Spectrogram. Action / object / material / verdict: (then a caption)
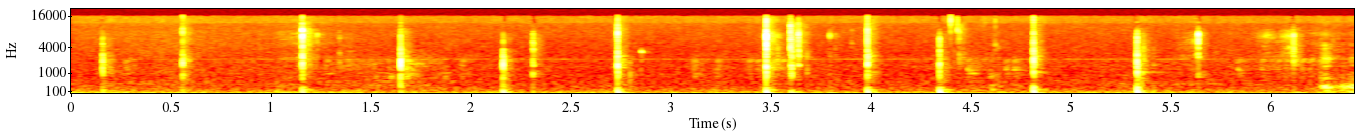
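tap / plastic game controller in a plastic grip / plastic / none. A fingertip clicks the buttons and taps the plastic of a red and blue Joy-Con set in a small, hollow, red plastic wheel-style grip accessory. About fifteen short, dry clicks and taps ring out separately with almost no ring, each with a bright snap over a faint low thump against a quiet, close background.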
